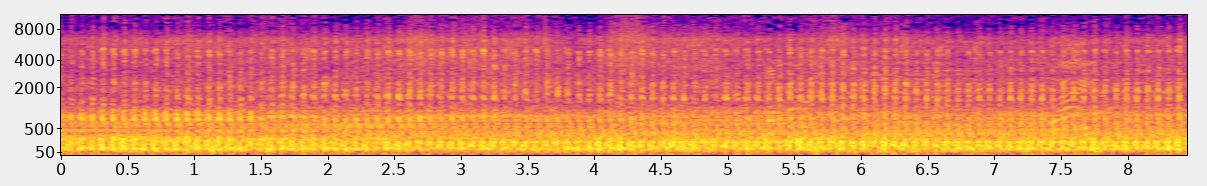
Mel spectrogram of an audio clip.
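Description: A motor boat's engine running steadily under way, a constant rapid chugging drone.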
